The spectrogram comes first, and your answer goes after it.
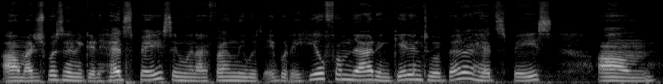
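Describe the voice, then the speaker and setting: A woman's voice: on the low side, darkish tone. Rambling reflective nineteen-year-old woman. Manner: rambling, reflective, halting with many restarts. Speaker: vlogger. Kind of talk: unplanned spoken journaling. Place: outdoors next to a busy street.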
